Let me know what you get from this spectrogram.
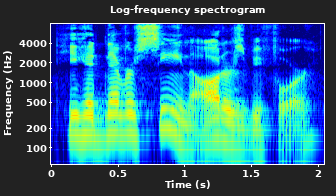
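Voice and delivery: ordinary delivery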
